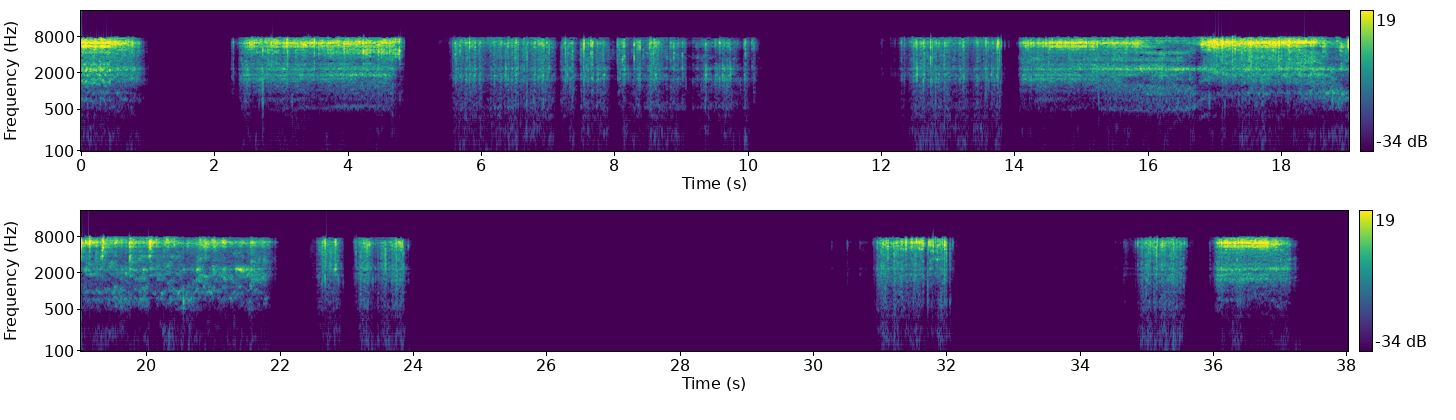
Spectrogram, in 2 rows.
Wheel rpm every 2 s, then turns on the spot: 30, 50, 30, 20, 20, 0, 30, 60, 90, 110, 90, 20, 0, 0, 0, 10, 0, 10, 30.
4-10 22-24 30-32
